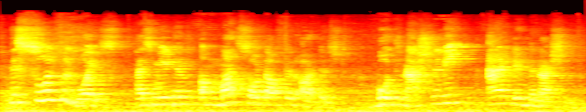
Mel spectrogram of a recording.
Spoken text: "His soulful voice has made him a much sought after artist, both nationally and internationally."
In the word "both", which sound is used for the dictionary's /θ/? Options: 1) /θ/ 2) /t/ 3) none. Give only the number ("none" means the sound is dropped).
2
